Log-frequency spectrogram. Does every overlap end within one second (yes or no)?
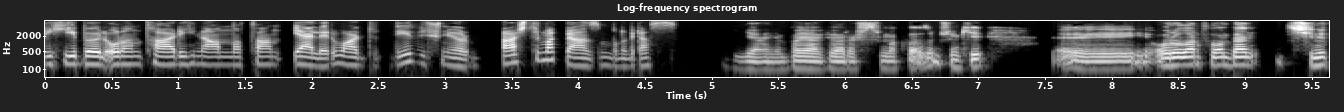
yes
